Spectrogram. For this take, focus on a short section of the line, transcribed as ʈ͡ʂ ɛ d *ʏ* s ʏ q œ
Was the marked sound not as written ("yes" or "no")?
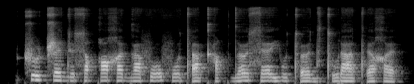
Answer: no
